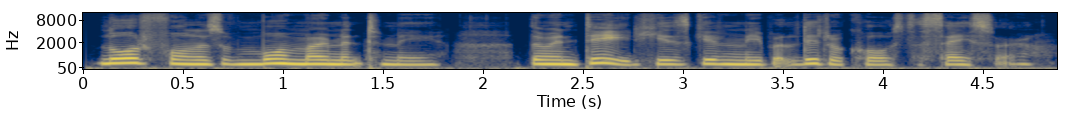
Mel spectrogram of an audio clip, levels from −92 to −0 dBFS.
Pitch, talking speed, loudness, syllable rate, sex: 210 Hz, 235 wpm, -17 LUFS, 6.1 syllables/s, female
